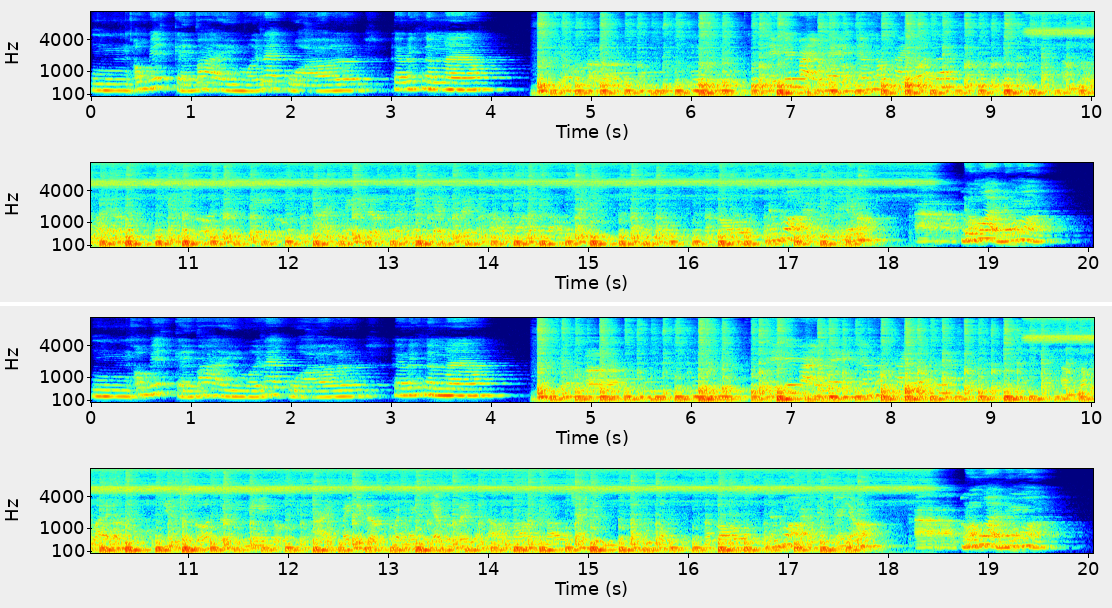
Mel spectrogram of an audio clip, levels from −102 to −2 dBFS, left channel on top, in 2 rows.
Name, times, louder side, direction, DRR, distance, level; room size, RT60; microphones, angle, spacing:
voice 1, 0.0-4.0 4.6-6.4 6.7-8.7 16.8-17.9 18.7-19.5, left 1 dB, 45° left, -1 dB, 0.5 m, -31 dB
sound 1, 4.4-17.7, equal, 15° right, 0.4 m, -26 dB
voice 2, 4.9-5.4 9.7-15.9 16.1-16.6 17.0-17.9 18.3-19.5, right 3 dB, 80° right, 3 dB, 0.4 m, -35 dB
sound 2, 9.3-18.4, right 2 dB, 60° right, 0.8 m, -36 dB
2.2 x 2.1 x 2.9 m, 0.72 s
head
